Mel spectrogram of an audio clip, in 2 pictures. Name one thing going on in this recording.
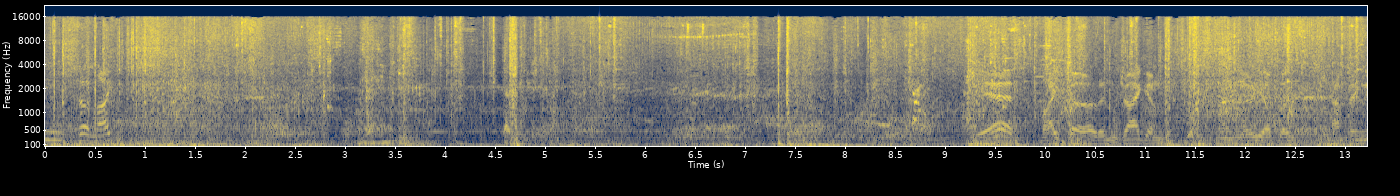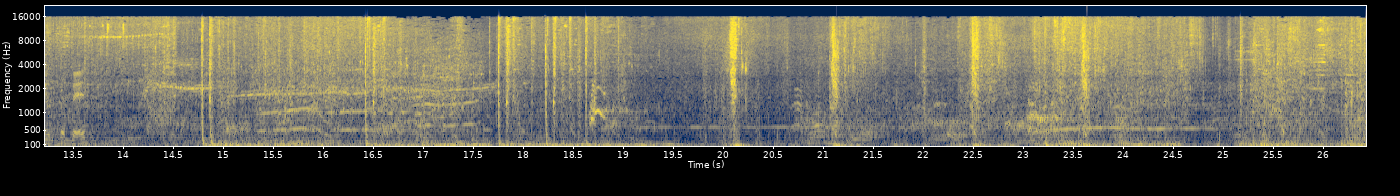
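Magic blasts crackle and burst in quick bursts.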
